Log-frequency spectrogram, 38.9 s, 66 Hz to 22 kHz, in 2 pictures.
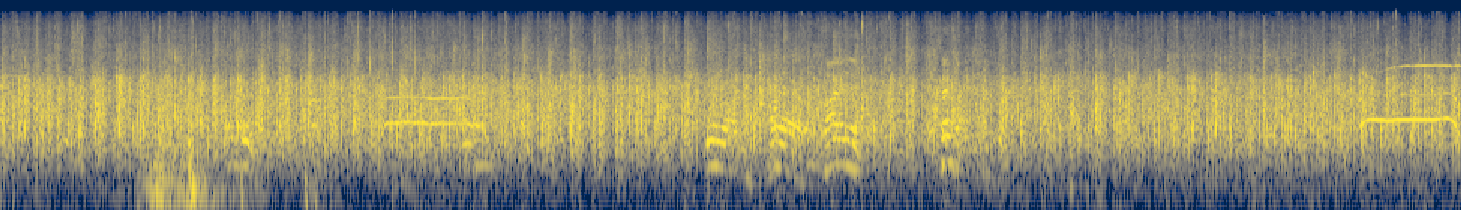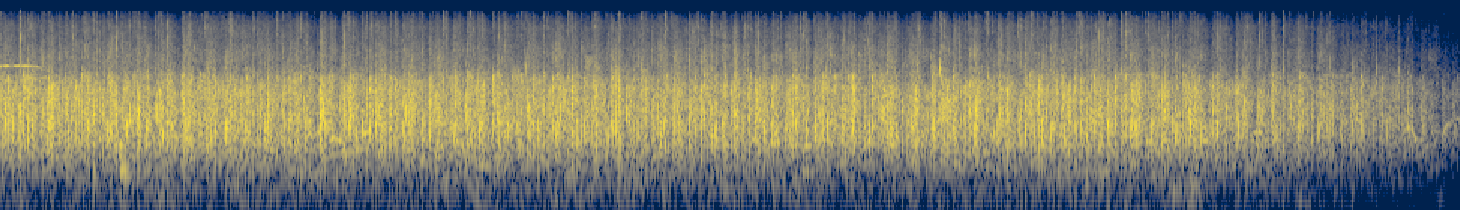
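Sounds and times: audience applauding: 0:00.0 - 0:38.9.

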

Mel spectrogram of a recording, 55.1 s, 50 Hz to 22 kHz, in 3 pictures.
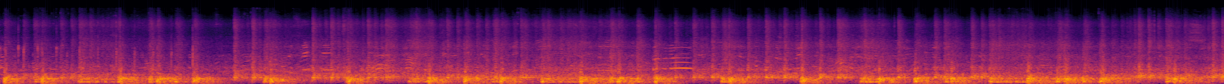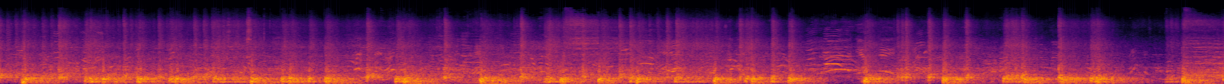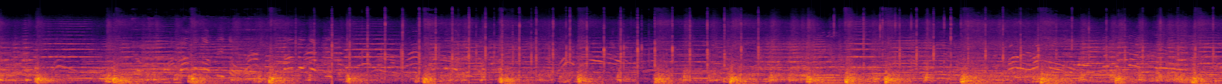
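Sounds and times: bass drum and snare playing: 0:00.0 - 0:30.7, 0:31.3 - 0:55.0
crowd chatter: 0:00.0 - 0:55.0.

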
